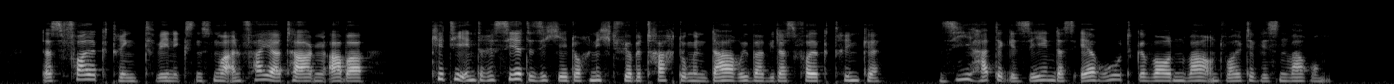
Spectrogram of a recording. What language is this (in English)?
German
